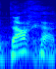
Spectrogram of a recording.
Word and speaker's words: dagga: I am here with the dagga couple.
